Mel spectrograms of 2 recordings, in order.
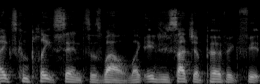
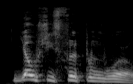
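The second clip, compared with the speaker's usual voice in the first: put-on Brooklyn accent, pitched up; 7 semitones higher, 3 dB louder than usual. Co-host suggesting how to say the rumored game title: Brooklyn accent. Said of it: "Chuck like a Brooklyn accent on there".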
